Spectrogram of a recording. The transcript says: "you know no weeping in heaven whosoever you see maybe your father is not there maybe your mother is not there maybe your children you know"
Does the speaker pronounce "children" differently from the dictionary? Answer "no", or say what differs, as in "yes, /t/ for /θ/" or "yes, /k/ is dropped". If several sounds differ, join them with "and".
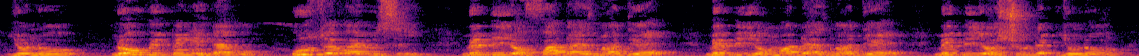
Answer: yes, /ɹ/ is dropped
